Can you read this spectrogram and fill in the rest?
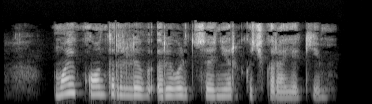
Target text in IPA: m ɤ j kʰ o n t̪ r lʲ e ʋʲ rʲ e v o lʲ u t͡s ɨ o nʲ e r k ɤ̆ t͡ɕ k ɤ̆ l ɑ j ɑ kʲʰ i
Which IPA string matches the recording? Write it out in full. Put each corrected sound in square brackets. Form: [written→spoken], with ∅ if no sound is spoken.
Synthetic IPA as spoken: m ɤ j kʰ o n t̪ r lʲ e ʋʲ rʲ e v o lʲ u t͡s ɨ o nʲ e r k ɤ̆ t͡ɕ k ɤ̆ [l→ɾ] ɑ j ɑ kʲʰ i

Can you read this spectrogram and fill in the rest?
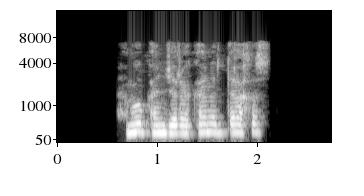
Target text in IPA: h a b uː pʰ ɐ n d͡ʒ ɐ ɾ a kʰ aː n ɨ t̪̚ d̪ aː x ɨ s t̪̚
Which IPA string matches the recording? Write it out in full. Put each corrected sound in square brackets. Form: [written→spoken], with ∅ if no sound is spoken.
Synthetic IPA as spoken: h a [b→m] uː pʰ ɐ n d͡ʒ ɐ ɾ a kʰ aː n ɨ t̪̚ d̪ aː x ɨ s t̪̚

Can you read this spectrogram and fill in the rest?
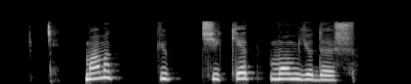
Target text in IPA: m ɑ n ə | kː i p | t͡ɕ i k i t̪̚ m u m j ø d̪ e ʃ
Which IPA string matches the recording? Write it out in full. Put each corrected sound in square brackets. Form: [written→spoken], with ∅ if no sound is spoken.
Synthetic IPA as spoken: m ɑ [n→m] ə | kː [i→y] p | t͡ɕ i k [i→e] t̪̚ m [u→o] m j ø d̪ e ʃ

